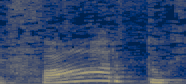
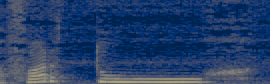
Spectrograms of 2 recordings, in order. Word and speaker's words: фартух: правильно читати дане слово не фартух як зазвичай ми звикли говорити а фартух фартух повторіть А тепер запишіть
